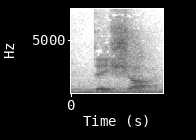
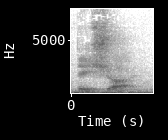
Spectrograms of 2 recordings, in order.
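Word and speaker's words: dejar: And in the varieties of Sephardic Spanish, this is pronounced deshar, with a sh, deshar. So again, we have a sh, front of the mouth, to a k type sound, back of the mouth.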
